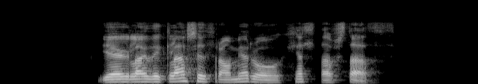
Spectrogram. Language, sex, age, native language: Icelandic, male, 40-49, Icelandic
